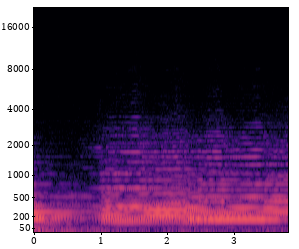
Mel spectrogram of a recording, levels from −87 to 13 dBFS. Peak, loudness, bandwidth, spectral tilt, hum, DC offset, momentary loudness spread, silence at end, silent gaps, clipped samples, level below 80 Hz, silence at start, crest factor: -16 dBFS; -29 LUFS; 3.7 kHz; -10.5 dB/octave; none; under 0.1%; 10 LU; 0 s; none; under 0.1%; -52 dBFS; 0 s; 12 dB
